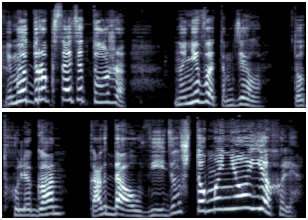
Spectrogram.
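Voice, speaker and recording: A woman's voice: high-pitched, moderate pace, no echo, studio quality. A woman playing an eager, boastful schoolboy telling stories in a scripted educational audio drama. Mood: animated. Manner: animated storytelling.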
